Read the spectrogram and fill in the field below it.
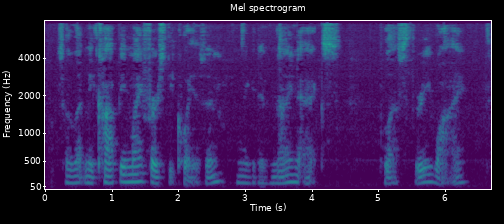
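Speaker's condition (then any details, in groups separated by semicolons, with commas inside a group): No condition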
